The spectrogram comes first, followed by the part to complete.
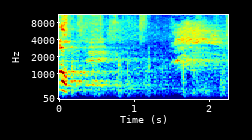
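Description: A gloved punch landing with a sharp smack right at the start, together with a short, loud, falling cry. After it come shouted voices from the corners and the crowd.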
